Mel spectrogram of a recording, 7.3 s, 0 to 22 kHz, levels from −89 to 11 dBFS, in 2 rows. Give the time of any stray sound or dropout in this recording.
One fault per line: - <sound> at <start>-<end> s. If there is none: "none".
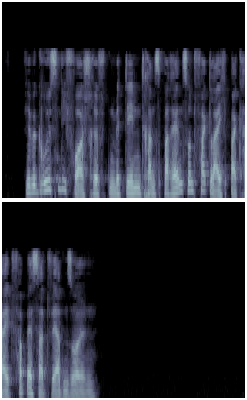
none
